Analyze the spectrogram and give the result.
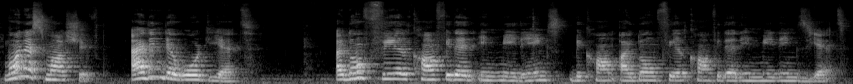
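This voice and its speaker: A woman with a non-native English accent hosts a scripted self-help video. Her pitch sits in the middle range for a woman. She talks in deliberate, short phrases with pauses, and the room adds clear echo around her voice. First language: a language other than English. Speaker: video host sharing self-help advice. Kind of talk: scripted personal explainer to camera. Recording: roomy, echoing sound.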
